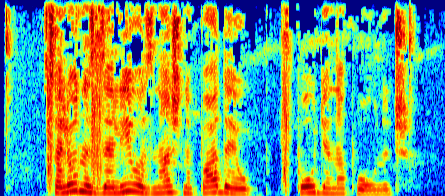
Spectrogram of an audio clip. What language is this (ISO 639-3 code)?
bel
